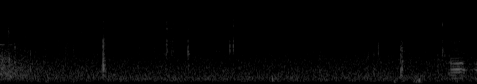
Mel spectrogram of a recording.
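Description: Shells click as they are loaded into a shotgun.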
